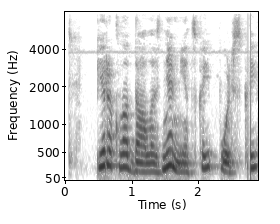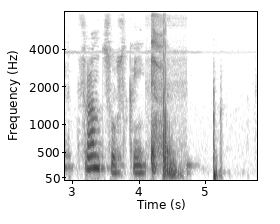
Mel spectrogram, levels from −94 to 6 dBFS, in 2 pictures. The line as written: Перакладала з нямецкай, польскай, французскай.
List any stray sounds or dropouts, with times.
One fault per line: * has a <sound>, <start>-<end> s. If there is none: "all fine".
* has a dropout, 2.7-2.8 s
* has a cough, 4.2-4.7 s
